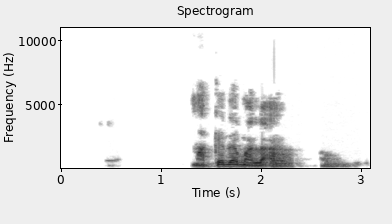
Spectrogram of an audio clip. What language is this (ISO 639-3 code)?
nmz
